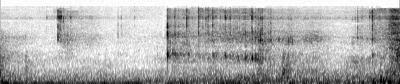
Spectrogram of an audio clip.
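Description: Near silence with a few faint crunches of food being eaten.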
